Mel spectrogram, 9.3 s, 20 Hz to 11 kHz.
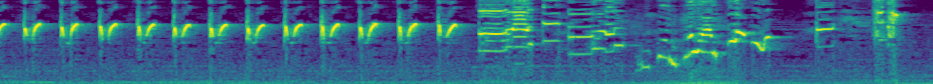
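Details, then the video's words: Vigorous samyong singing: a run of rapid, identical high upswept chirps, then a change into varied whistled notes, stepped tones and twisting rising and falling phrases. "Burung samyong gacor 1001 suara"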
